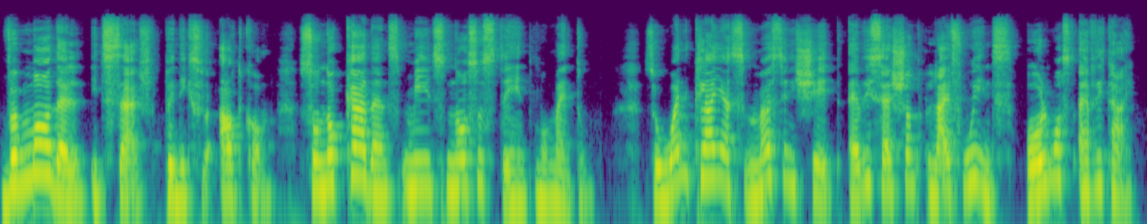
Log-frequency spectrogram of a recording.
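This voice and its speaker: Higher-voiced woman. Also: animated. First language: Italian and French. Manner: earnest, emphatic, with rhetorical pauses. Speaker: business coach for coaches. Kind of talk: direct-to-camera talk.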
